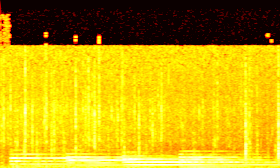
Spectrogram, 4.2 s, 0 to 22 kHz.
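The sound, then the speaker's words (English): A clock chimes the quarter hour at a quarter past one at night: four ringing bell notes struck in an even, stately sequence, each tone sustaining into the next, over a steady patter of rain-like background noise. “The next 15 minutes seemed to stretch so long that more than once he was convinced he must have dozed off and missed the clock chime.”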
